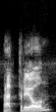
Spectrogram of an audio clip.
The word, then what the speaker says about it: Patreon: And by the way, proper pronunciation would be Patreon.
